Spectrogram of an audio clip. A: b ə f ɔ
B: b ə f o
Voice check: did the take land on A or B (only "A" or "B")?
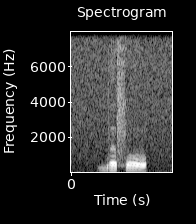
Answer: B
